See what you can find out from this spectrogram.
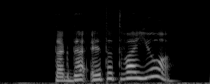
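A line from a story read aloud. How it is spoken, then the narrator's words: Joyful exclamation. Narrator (Russian): радостно воскликнула тетя Бет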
